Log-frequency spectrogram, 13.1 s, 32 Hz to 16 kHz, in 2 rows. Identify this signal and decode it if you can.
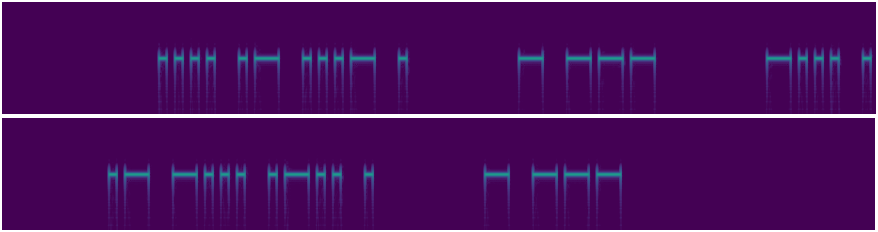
Morse code, heard as a keyed tone, about 20 wpm, 700 Hz. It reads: HAVE TO BE ABLE TO
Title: 2x Word-Spacing - Sets of 5 Words - 20wpm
